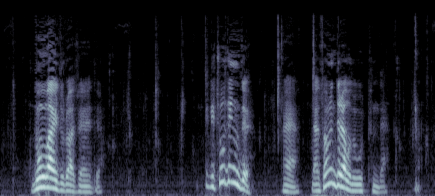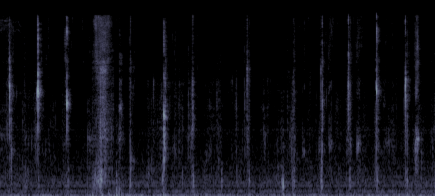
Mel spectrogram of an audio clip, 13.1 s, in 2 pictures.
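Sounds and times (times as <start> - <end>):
chewing meat: 0.0 - 5.0, 5.7 - 13.0.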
